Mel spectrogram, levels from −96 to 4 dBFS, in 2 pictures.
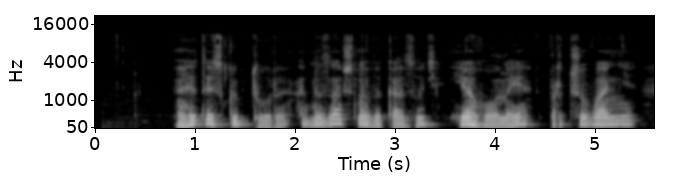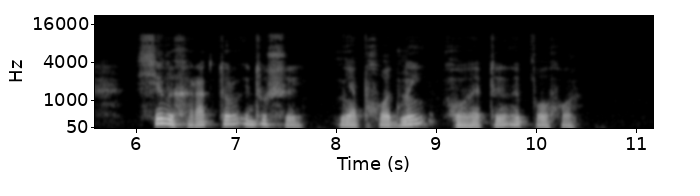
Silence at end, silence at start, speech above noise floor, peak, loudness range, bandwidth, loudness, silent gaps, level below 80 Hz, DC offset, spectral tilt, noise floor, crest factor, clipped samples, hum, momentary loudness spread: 0.8 s; 0.8 s; 57 dB; -12 dBFS; 4 LU; 11.5 kHz; -32 LUFS; none; -56 dBFS; under 0.1%; -8.5 dB/octave; -88 dBFS; 20 dB; under 0.1%; none; 13 LU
